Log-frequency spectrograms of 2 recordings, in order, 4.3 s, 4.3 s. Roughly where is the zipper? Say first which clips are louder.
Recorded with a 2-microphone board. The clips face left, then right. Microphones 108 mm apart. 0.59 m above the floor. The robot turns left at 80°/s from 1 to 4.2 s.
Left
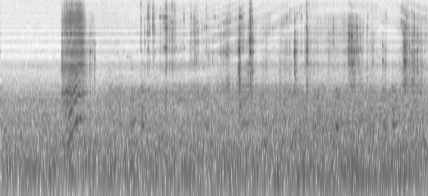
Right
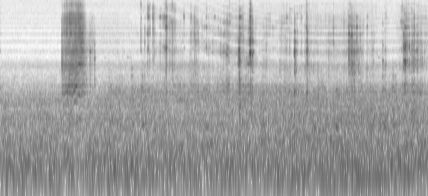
Left 8 dB; left.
